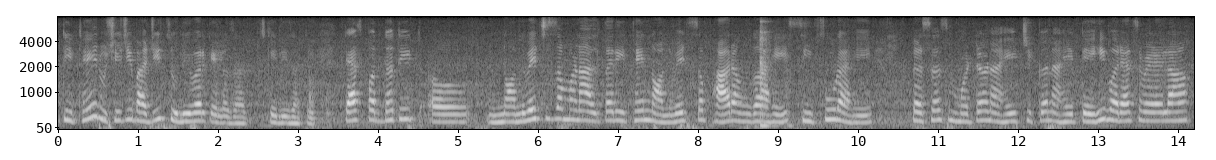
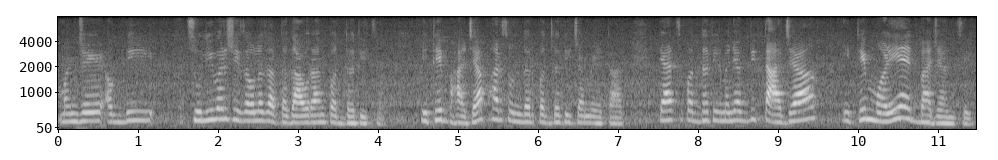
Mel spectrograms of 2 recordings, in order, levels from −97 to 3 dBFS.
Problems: none marked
